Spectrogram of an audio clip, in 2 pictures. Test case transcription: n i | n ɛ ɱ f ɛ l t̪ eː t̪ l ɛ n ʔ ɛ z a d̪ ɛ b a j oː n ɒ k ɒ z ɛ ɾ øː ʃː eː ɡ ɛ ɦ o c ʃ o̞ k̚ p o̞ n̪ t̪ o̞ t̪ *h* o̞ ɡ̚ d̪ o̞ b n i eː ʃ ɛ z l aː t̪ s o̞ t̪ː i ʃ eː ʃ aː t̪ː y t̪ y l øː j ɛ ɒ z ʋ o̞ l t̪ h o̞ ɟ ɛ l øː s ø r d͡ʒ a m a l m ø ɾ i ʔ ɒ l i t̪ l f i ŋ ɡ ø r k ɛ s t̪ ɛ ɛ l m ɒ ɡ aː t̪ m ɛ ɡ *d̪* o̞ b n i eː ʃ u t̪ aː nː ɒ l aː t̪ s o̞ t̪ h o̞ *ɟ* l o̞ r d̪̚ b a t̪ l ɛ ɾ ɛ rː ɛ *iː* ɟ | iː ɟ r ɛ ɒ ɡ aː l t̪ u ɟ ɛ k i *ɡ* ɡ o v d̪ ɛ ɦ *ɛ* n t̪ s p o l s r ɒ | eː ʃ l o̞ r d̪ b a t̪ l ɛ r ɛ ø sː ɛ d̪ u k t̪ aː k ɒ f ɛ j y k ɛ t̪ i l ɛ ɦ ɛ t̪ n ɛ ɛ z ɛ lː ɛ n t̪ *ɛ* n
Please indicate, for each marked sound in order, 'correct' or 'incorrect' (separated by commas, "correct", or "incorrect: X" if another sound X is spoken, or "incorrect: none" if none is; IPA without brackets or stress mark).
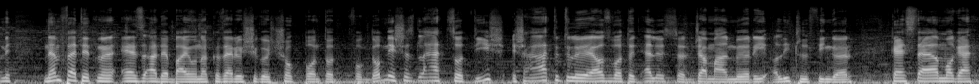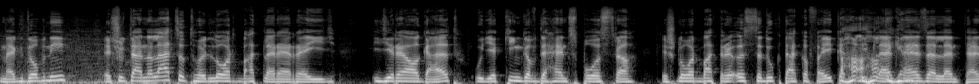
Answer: incorrect: f, correct, correct, correct, incorrect: ŋ, correct, correct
